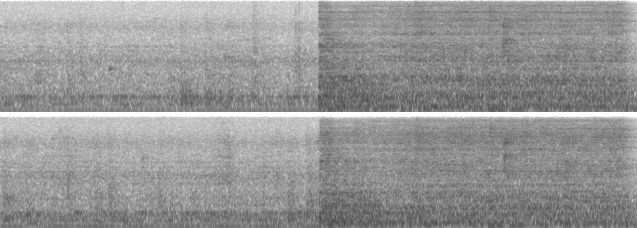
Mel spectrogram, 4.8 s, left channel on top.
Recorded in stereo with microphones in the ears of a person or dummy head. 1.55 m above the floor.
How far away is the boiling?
About 1.8 m.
